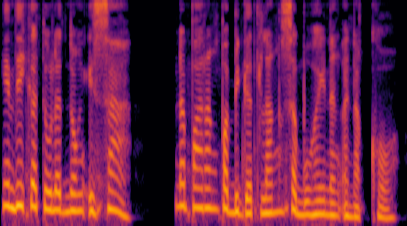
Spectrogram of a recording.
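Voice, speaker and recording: A woman's voice: mid-range voice, very animated, brisk, darkish tone, no echo, natural voice. Woman voicing a haughty elderly society matriarch, dry sound. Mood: boastful, scornful. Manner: boastful, disdainful. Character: haughty, boastful elderly rich society mother.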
